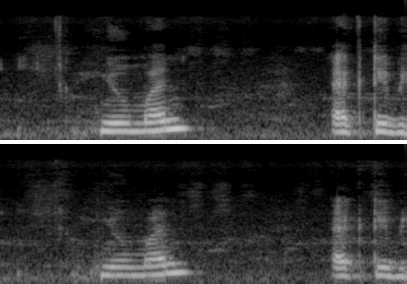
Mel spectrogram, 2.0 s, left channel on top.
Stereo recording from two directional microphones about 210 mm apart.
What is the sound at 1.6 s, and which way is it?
Speech, 60° left (ahead or behind).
